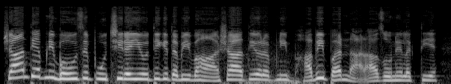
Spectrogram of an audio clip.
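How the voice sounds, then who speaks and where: A woman's voice: on the high side, a little fast, darkish tone, dry recording, studio quality. A woman delivering scripted narration for a cartoon story.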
